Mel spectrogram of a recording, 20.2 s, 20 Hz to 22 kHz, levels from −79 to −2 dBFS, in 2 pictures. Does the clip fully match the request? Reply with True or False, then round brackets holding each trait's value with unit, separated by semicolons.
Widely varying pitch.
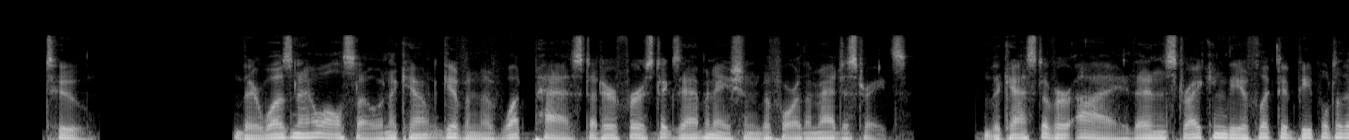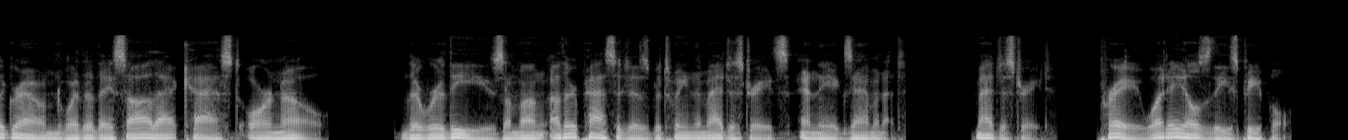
False (3.6 semitones)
